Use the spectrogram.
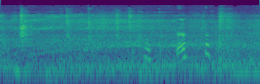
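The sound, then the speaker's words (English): A children's small electric ride-on car, ridden by children down a street, hums steadily, its low whirring drone continuous throughout, with faint voices chirping over it. “Riding one of those little electric cars, and I think they're walking the dog also.”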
